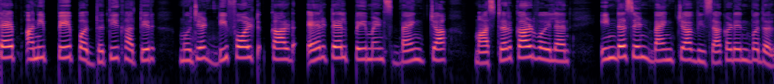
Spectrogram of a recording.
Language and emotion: Goan Konkani, neutral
